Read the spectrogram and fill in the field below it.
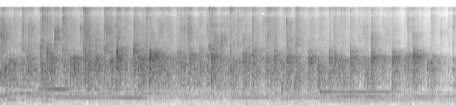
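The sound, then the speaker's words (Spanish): Loud, sustained applause from a crowd, given to God, a dense continuous patter of many hands clapping at once with a few faint tonal notes running underneath, holding steady for several seconds. “Del fuerte aplauso, por favor, a nuestro Dios.”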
